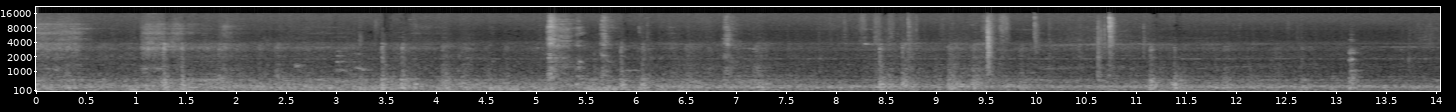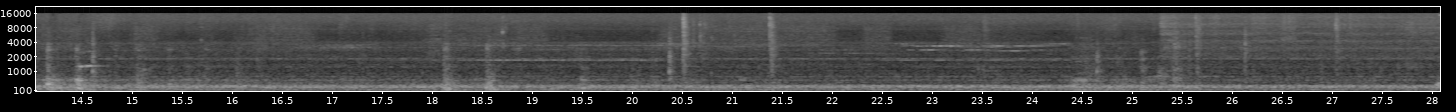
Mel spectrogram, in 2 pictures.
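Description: A train rumbles steadily along the tracks and slows down.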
